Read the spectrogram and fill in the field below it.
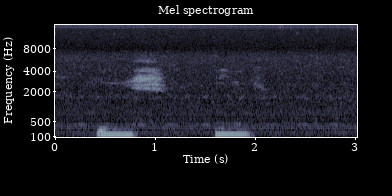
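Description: An older woman speaks briefly and quietly, close by.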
